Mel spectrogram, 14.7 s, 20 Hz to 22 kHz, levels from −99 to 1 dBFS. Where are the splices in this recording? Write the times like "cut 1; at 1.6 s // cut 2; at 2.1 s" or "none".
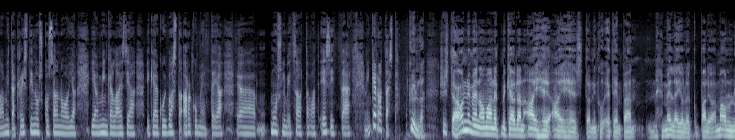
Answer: cut 1; at 7.3 s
